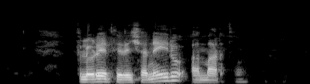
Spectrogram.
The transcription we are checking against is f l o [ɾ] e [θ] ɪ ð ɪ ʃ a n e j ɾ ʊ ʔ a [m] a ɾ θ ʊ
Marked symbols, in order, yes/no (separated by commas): yes, yes, yes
